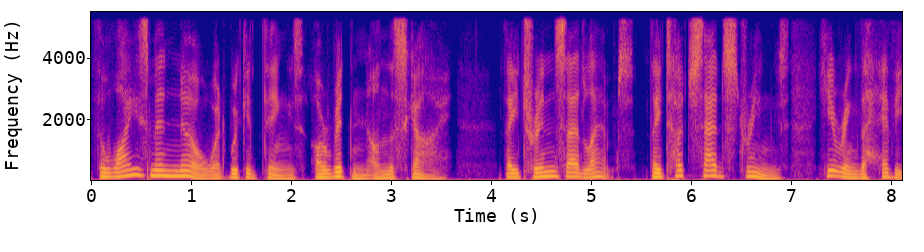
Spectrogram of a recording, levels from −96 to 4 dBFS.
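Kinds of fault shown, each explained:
Nothing's wrong here: the speech runs without any dropouts, glitches or other faults to pick out.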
